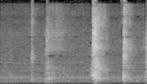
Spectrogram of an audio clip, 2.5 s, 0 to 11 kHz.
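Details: Assisted cough during mechanical insufflation-exsufflation with a Philips Respironics E70 cough assist via face mask in a 6.5-year-old girl weighing 16 kg, three rounds of six breaths; mucus triggers her seizures.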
